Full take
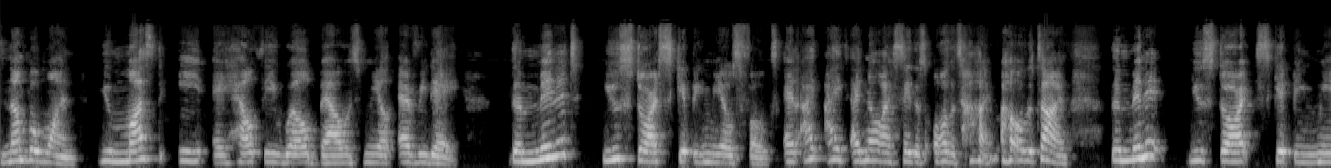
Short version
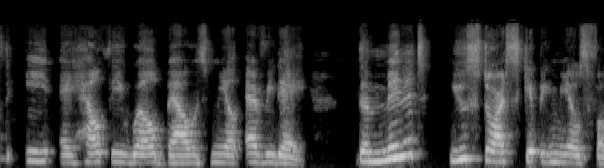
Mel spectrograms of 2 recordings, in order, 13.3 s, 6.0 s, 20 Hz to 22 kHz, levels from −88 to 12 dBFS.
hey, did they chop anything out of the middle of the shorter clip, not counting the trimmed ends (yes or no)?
no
